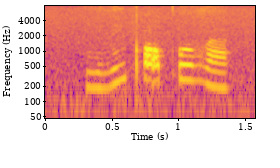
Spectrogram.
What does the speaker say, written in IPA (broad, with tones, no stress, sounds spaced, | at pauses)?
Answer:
pʰ i˩ ð i˥ pʼ ɔ̰˥ pʼ o˦ v ɐ˨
